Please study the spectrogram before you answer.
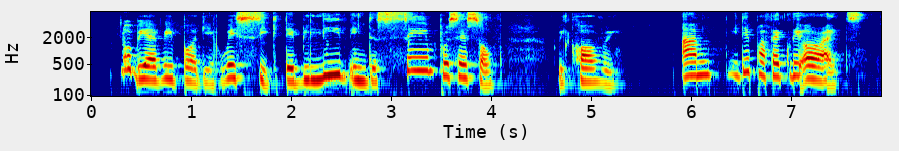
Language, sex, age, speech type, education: Nigerian Pidgin, female, 30-45, spontaneous, tertiary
